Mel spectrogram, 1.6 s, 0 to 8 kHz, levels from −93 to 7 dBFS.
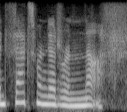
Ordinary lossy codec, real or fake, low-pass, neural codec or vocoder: Opus, 64 kbps; fake; 7.2 kHz; codec, 24 kHz, 0.9 kbps, WavTokenizer, medium speech release version 2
